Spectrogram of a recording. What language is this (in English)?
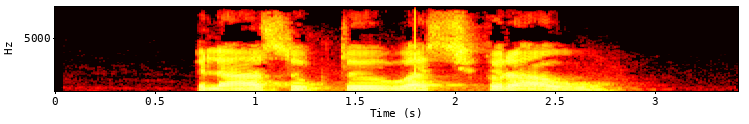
Yidgha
